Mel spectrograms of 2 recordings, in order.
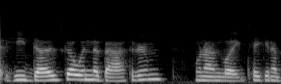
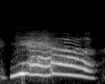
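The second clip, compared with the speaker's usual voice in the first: put-on much higher and louder, a child's proud squeal; excited kid voice; 14 semitones higher, 10 dB louder than usual. Son proudly telling mom about school, high excited kid voice. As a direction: play the boy, thrilled to tell. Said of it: "And he's like".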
